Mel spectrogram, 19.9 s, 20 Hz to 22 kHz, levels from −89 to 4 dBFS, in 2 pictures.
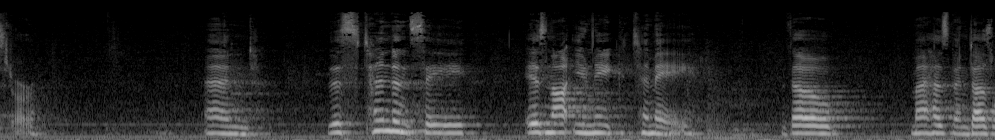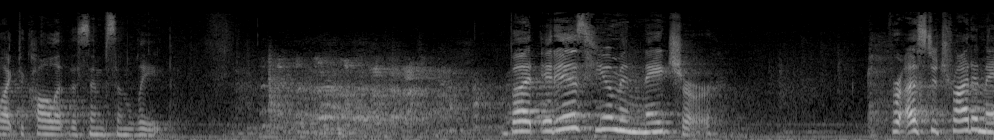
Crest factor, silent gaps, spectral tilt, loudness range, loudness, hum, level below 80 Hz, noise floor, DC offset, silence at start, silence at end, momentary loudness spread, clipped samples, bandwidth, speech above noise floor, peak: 20 dB; none; -4.5 dB/octave; 11 LU; -31 LUFS; none; -52 dBFS; -51 dBFS; under 0.1%; 0 s; 0 s; 23 LU; under 0.1%; 15.5 kHz; 22 dB; -12 dBFS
